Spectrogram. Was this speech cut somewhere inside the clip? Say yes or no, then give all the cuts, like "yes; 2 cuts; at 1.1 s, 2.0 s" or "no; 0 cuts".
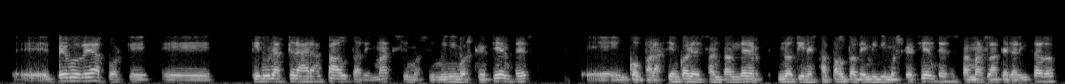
yes; 1 cut; at 7.6 s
